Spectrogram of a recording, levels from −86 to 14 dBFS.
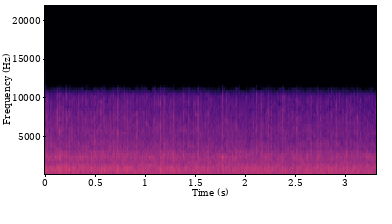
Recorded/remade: recorded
